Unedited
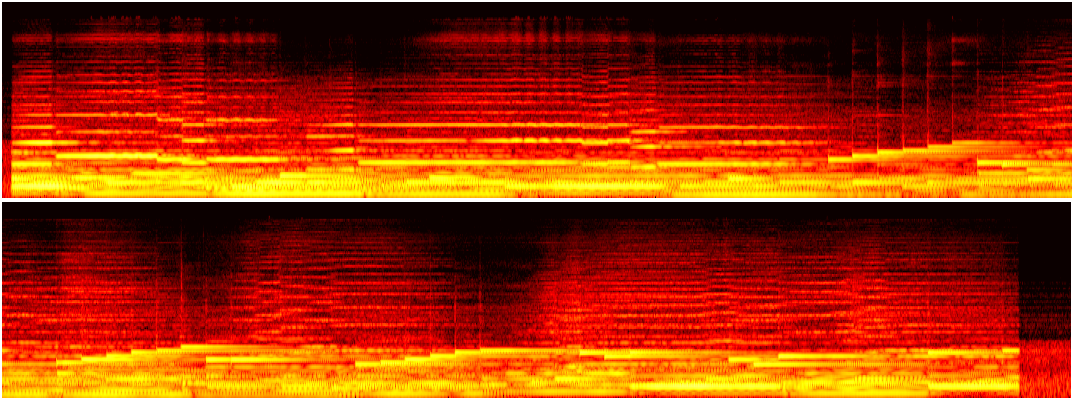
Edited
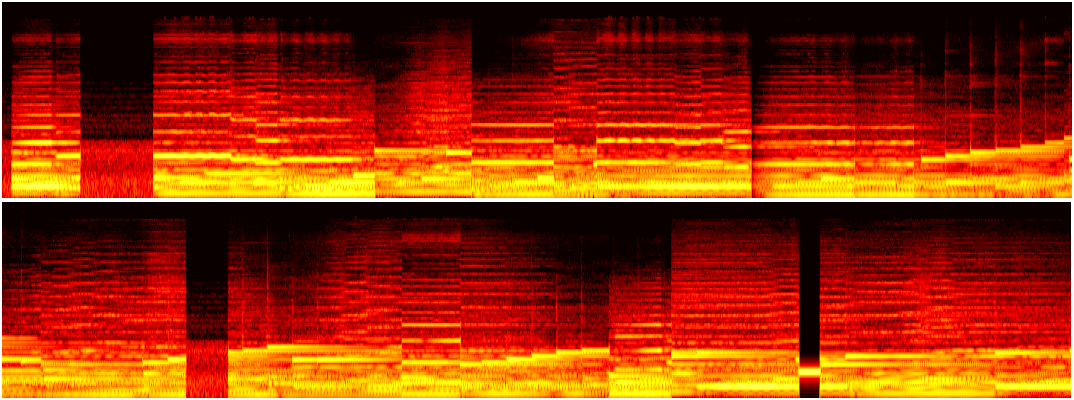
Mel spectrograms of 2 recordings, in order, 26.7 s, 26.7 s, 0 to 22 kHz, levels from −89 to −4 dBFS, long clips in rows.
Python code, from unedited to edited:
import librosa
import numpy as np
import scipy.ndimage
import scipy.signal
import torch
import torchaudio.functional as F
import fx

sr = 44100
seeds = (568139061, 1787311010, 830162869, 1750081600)

y = fx.edit(x, sr, fx.insert_room_tone(at_s=0.97, length_s=0.92),
    fx.swap(start_s=3.73, length_s=0.78, other_s=19.69, other_length_s=1.21),
    fx.swap(start_s=5.54, length_s=0.73, other_s=17.29, other_length_s=0.54),
    fx.fade_in_span(start_s=8.2, length_s=0.38),
    fx.reverse_span(start_s=9.49, length_s=0.74),
    fx.speed_span(start_s=12.11, length_s=0.67, speed=1.14),
    fx.room_tone_fill(start_s=14.59, length_s=0.53),
    fx.bleep(start_s=22.49, length_s=0.27, hz=425.0, db=-16.0), tone=tone)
